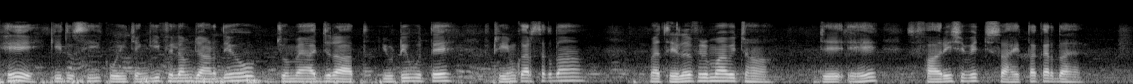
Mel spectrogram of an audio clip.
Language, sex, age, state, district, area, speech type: Punjabi, male, 18-30, Punjab, Ludhiana, urban, read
